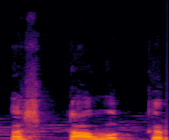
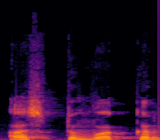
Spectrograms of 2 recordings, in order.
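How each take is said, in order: First: अष्टावक्र with long "taa"; correct pronunciation. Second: अष्टवक्र with no long aa after t; wrong pronunciation. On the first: Teacher correcting the word, अष्टावक्र with taa. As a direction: say अष्टावक्र as "ash-taa-vakar". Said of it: "होता है". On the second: Teacher showing the error, अष्टवक्र without the aa. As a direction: say अष्टवक्र as "asht-vakar". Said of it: "नहीं होता". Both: Shown as a demonstration.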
